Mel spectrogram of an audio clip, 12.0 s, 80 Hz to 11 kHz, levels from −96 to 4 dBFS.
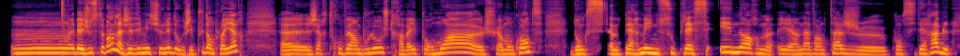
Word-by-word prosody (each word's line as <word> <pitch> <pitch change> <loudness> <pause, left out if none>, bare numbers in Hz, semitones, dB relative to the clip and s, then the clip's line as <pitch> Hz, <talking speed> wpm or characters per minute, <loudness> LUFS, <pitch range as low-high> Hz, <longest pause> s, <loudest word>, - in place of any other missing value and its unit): Mmh 225 +1 +1
et 225 - +2
beh 220 -1 +7
justement 230 - 0
là 350 - +5
j'ai 215 +1 +1
démissionné! 225 +2 +1
Donc 210 -6 -1
j'ai 175 +1 -1
plus 235 - -8
d'employeur. 225 +5 +1 0.5
Heu, 180 0 0
j'ai 205 +4 -1
retrouvé 210 +2 -4
un 200 - +1
boulot, 210 +5 0
je 235 - -3
travaille 180 -3 -3
pour 185 -2 -5
moi, 240 -2 +2
heu, - - -3
je 175 - -7
suis 195 - -6
à - - 0
mon 180 +1 -3
compte. 265 +5 0 0.4
Donc 185 0 0
ça 180 +2 0
me 180 - 0
permet 205 +2 +3
une 215 -2 +4
souplesse 205 0 -1
énorme 240 -8 +2
et 190 -1 -2
un 175 +1 -3
avantage, 190 0 -3
heu, 160 -2 -3
considérable. 195 +4 0
205 Hz, 190 wpm, -20 LUFS, 185-230 Hz, 0.5 s, beh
